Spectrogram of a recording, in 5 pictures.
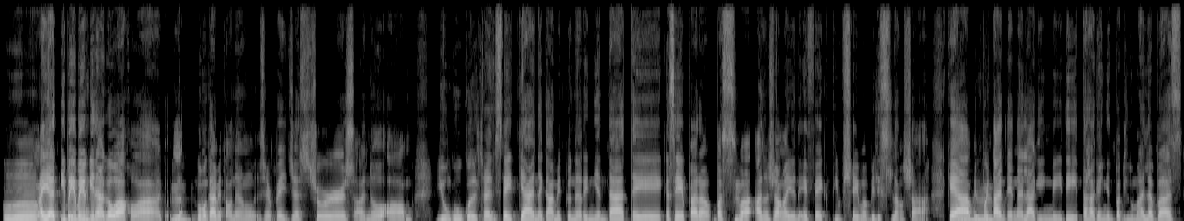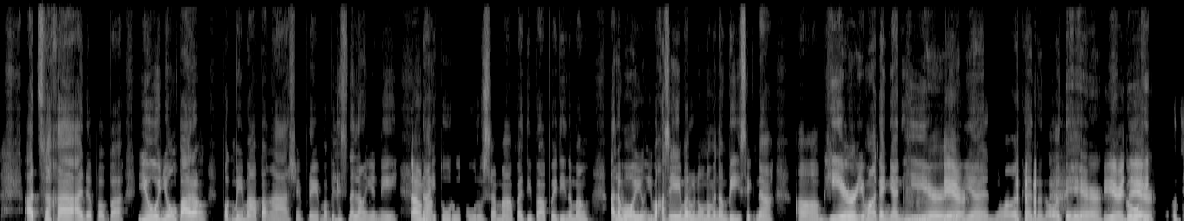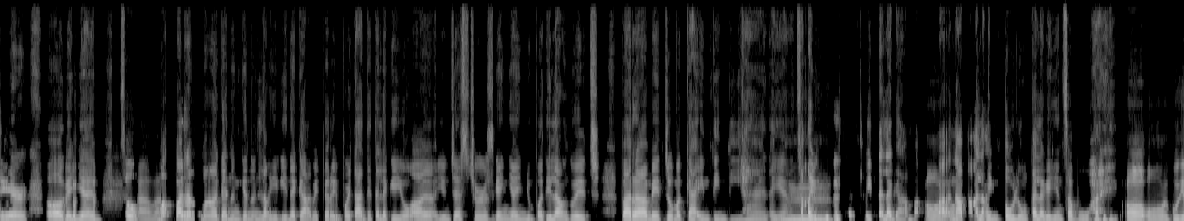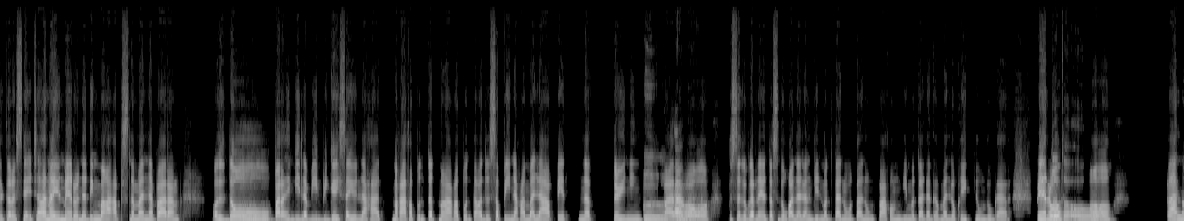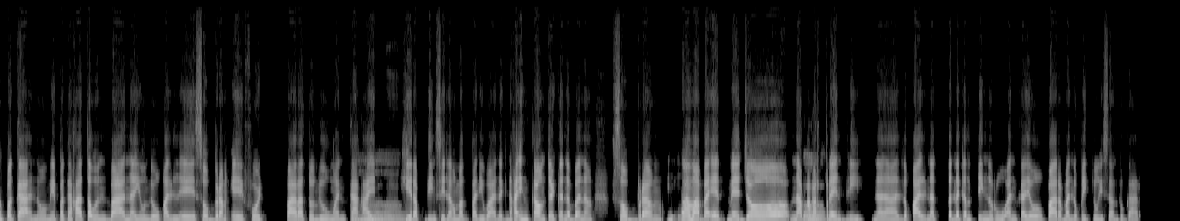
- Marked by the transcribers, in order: tapping; laughing while speaking: "ganiyan"; laugh; laughing while speaking: "there"; laugh; laughing while speaking: "buhay"
- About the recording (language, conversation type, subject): Filipino, podcast, Paano nakaaapekto ang hadlang sa wika kapag humihingi ka ng direksiyon?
